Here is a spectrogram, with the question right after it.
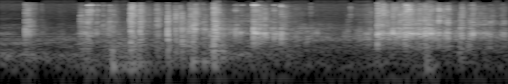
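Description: Old buttons and small glass pieces clatter and rustle as they are dropped into a plastic sorting container, a close run of quick clicks and crinkly scraping bursts.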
